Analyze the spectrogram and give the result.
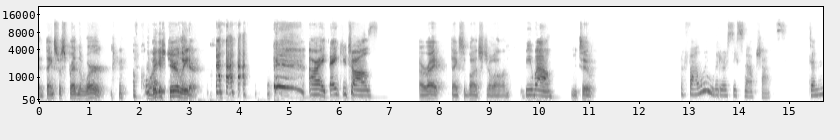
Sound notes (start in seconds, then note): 1.4 chuckling; 3.5 laughing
